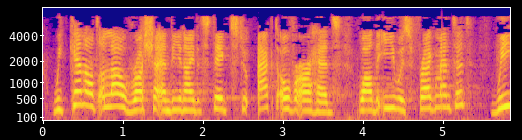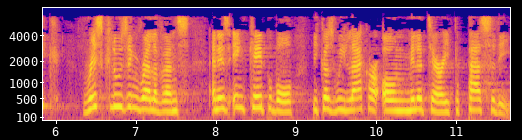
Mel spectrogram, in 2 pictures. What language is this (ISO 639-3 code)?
eng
